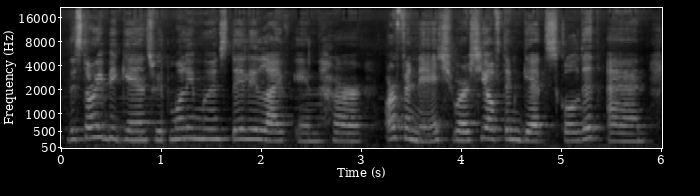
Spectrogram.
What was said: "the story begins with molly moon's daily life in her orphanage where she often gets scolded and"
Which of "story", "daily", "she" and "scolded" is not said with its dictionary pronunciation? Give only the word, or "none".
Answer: none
